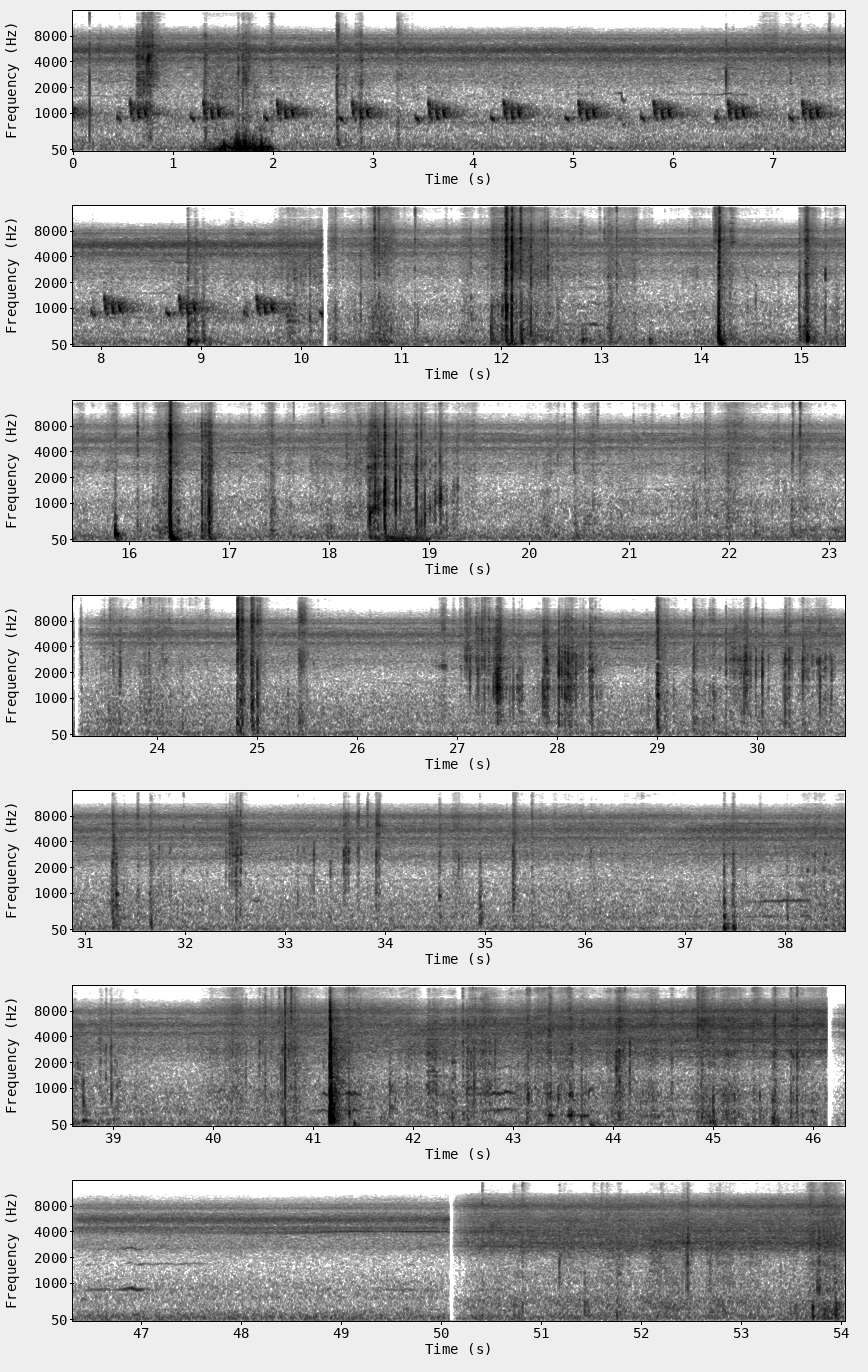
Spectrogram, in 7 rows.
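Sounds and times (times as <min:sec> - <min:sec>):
crackling and rustling with snaps: 0:10.3 - 0:13.4, 0:18.2 - 0:19.4, 0:26.8 - 0:30.8
steady high hiss: 0:13.0 - 0:46.5, 0:47.2 - 0:54.0.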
